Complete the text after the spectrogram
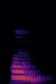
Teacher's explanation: you basically don't pronounce the N, you just like attempt to say the N and you say the O through the nose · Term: nasal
